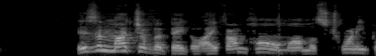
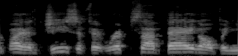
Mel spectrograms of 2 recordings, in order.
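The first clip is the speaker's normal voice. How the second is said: ordinary talk, nothing marked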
